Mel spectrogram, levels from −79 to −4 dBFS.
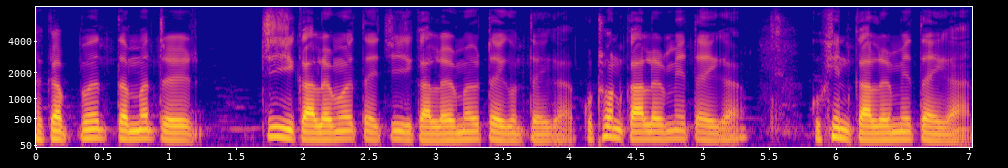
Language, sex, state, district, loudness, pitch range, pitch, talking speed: Wancho, male, Arunachal Pradesh, Longding, -17 LUFS, 120-135 Hz, 125 Hz, 160 wpm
